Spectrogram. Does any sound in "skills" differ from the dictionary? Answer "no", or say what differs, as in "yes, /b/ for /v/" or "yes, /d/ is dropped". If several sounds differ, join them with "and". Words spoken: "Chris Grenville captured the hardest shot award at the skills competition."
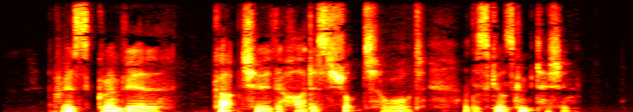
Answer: no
